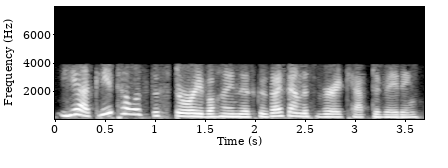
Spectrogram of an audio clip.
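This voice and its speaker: A woman's voice: mid-range voice, sing-song, no room sound, phone-quality sound. A woman hosting a radio show, interviewing her guest in a friendly, chatty way. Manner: friendly, chatty, fast-talking.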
